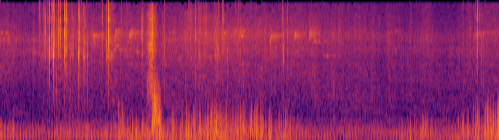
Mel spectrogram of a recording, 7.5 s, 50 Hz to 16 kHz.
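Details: Honeybees active outside backyard hives on May 1st 2013, some bringing in pollen: a dense low buzzing hum with passing louder wingbeat swells, plus faint outdoor rustling and clicks.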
